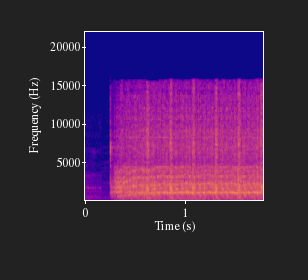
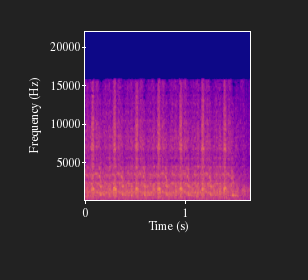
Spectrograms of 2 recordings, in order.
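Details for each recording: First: 1981 Honda GL1100 Gold Wing, abandoned with seized engine, compression test with throttle wide open: steady starter whir with even cranking pulses about two per second, no firing; front-left cylinder has no compression, dead cylinder, possibly ring, debris or stuck-open valve. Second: 1981 Honda GL1100 Gold Wing compression test cranking on the starter: even beat about four to five strokes a second, gauge rising immediately; tested cylinder has good compression, while another is marginal at under 100 psi and one is bad.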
